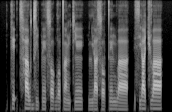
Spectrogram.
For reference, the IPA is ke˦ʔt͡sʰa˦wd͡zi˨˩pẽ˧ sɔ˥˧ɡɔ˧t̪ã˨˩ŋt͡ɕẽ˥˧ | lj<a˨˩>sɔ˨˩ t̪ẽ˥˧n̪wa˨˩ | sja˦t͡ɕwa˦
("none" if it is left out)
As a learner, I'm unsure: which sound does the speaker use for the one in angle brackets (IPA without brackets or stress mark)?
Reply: a˨˩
